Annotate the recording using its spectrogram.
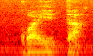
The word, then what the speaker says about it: Guaita: how do you say his name Kuwaita Guaita. Guaita. Vicente Guaita.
